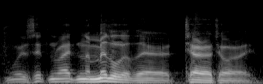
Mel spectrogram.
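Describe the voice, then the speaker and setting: An actor playing a firm, dry-humored cavalry captain in an old-time radio western, plain-spoken and clipped. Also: male voice, lowish voice, fast, mellow, smooth, close to an everyday voice. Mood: respectful, wry.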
